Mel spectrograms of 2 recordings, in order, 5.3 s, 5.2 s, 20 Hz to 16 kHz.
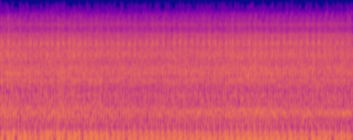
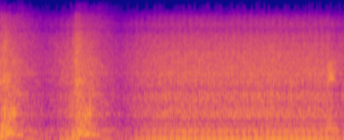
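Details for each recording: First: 2008 KTM 990 Adventure that won't idle unless in neutral: V-twin idling near 1450 rpm with fuel pressure at four bar sags lower and lumpier once the neutral switch is disconnected, dropping below 1100 rpm and nearly stalling. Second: 2008 KTM 990 Adventure V-twin that normally won't idle unless in neutral, with a fuel pressure gauge fitted at four bar. The engine blips twice, then settles into an even, steady idle with no stumbling, running normally.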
